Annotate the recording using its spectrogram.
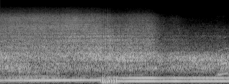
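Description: A rally car's engine briefly drops in pitch as it shifts gear.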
